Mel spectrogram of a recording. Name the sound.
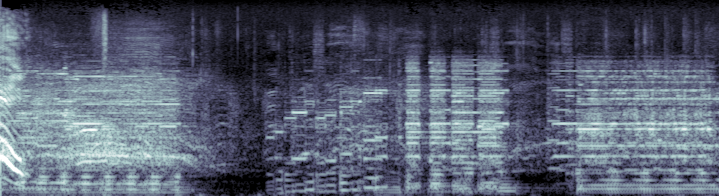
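audience screaming and shouting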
